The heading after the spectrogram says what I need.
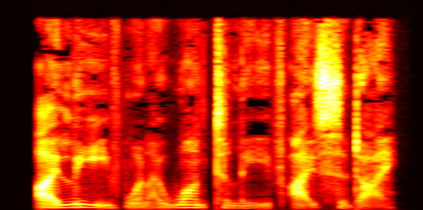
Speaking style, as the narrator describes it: he said harshly, but in a low voice

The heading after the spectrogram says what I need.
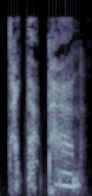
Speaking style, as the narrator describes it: he babbled softly

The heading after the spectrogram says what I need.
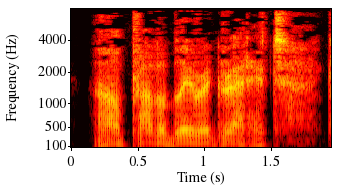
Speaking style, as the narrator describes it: Kelsier said, sighing

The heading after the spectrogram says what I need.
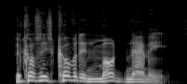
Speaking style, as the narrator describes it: said Agnes sharply

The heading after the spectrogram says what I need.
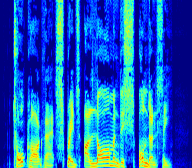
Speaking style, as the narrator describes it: shouted Corporal Strappy

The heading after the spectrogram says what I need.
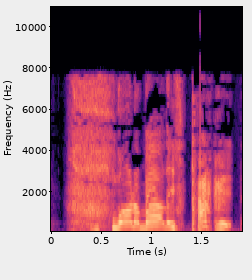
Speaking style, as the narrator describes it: shouted Downey, clutching his streaming nose

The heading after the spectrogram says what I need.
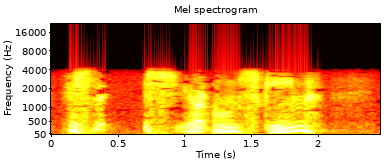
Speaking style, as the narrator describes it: He gasped out at Varys

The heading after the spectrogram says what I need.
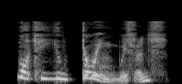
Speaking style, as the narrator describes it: she snapped

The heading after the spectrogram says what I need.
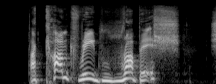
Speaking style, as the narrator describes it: she snapped

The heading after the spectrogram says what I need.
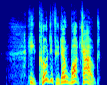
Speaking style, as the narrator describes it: said Hermione angrily

